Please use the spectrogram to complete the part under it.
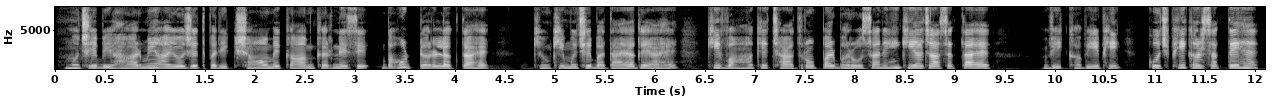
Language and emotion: Hindi, fearful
